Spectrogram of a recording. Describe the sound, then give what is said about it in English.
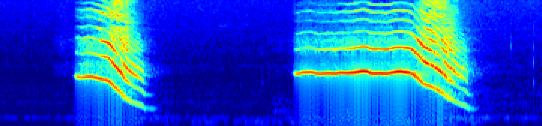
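Two high, nasal mews from a hunter making light elk cow calls toward an elk: a short one sliding downward, then a longer held call that breaks and drops in pitch at the end. No talking between them. “I'll probably just some light cow calls, just see how he responds.”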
